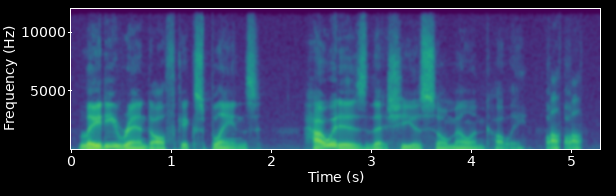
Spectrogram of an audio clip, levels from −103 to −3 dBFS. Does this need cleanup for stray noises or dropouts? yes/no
yes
